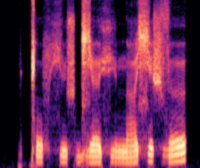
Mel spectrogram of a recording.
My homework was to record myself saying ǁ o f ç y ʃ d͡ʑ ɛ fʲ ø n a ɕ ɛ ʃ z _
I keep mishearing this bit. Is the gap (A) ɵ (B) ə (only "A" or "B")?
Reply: B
